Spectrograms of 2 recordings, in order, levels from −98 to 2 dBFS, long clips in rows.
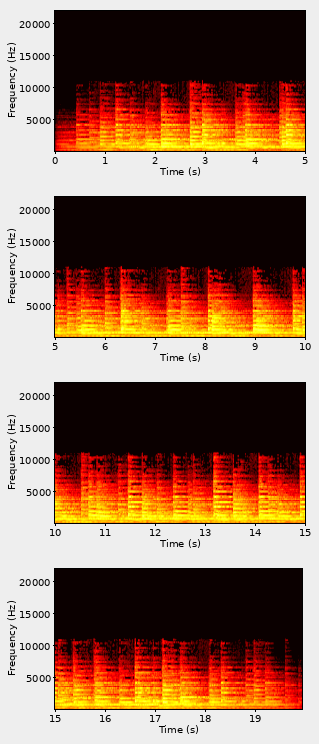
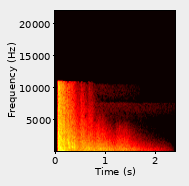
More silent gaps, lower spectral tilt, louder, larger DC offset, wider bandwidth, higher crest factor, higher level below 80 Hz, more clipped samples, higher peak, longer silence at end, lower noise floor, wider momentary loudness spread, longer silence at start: neither; about the same, -1.5 dB/octave vs -2.5 dB/octave; first, -18 LUFS vs -25 LUFS; neither; about the same, 11 kHz vs 11.5 kHz; about the same, 18 dB vs 22 dB; second, -60 dBFS vs -48 dBFS; neither; first, -2 dBFS vs -6 dBFS; second, 0.25 s vs 0.8 s; second, -42 dBFS vs -64 dBFS; second, 9 LU vs 23 LU; first, 0.3 s vs 0.05 s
